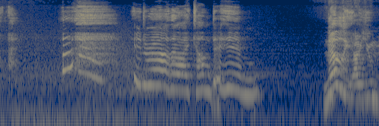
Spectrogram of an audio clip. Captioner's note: laughs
